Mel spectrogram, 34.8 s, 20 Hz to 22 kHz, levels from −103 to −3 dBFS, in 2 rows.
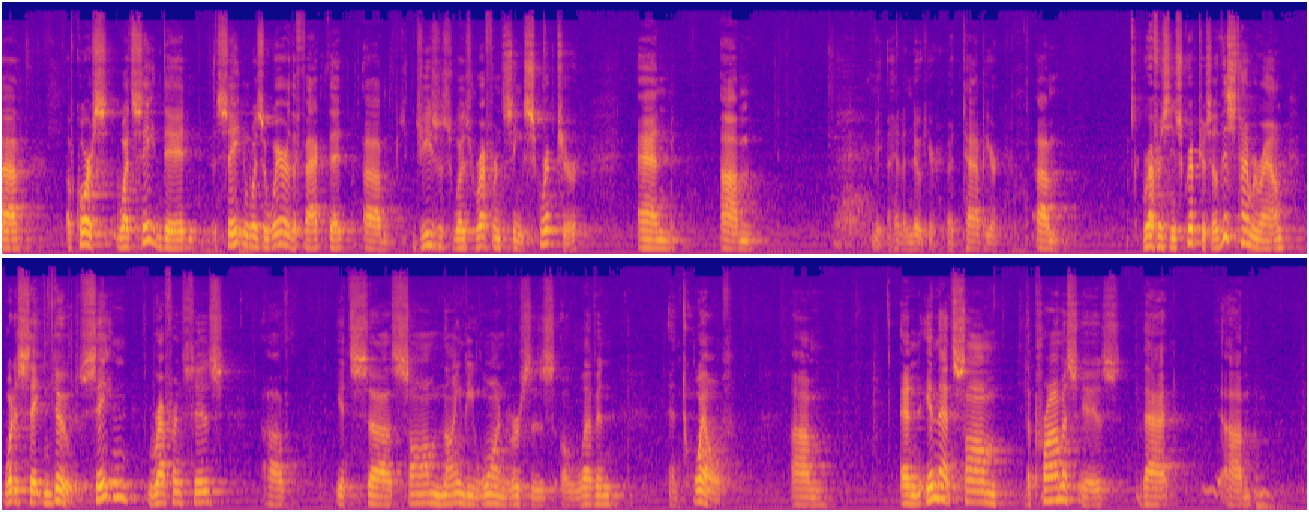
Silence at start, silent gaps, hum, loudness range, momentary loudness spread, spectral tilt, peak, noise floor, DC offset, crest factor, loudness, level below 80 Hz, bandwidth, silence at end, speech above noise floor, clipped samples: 0 s; none; none; 9 LU; 18 LU; -4 dB/octave; -6 dBFS; -55 dBFS; under 0.1%; 20 dB; -25 LUFS; -62 dBFS; 19 kHz; 0.45 s; 30 dB; under 0.1%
